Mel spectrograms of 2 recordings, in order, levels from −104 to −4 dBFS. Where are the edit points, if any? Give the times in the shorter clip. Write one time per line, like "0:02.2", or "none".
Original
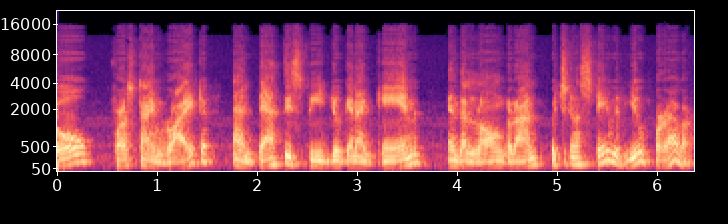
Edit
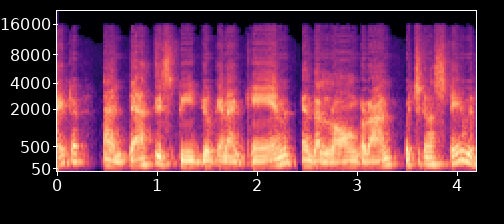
0:02.4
